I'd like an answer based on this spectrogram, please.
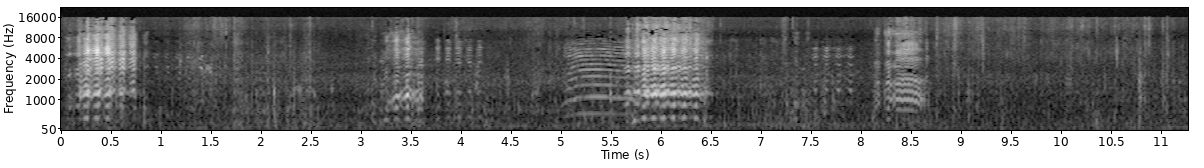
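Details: Lambs calling with bleats spaced a few seconds apart: a loud opening bleat, a shorter one, then a rising-falling bleat merging into a strong quavering bleat, and a final brief bleat, with quiet gaps between.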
